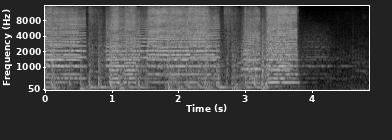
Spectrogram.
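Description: A brass marching band plays loudly outdoors with booming drums.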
